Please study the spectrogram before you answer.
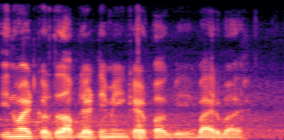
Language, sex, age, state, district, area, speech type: Goan Konkani, male, 18-30, Goa, Pernem, rural, spontaneous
